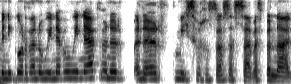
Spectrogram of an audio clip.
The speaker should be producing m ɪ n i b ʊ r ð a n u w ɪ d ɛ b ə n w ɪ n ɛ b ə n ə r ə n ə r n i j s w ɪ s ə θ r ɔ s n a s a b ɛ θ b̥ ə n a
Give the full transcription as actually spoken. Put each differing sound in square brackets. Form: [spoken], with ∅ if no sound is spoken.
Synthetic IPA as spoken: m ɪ n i [ɡ] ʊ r ð a n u w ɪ [n] ɛ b ə n w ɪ n ɛ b ə n ə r ə n ə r [m] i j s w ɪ [χ] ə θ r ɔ s n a s a b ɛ θ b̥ ə n a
